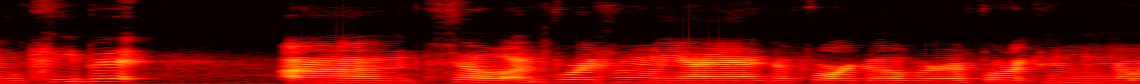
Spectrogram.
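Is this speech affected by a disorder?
Yes: cerebral palsy.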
